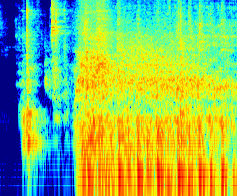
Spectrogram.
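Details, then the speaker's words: Small go-kart engine, first start, no choke: a few cranking coughs, then catches into a slow, lumpy, uneven idle that sounds ready to die; idle speed set too low, later raised. "see it sounds like the idle's just way low but I don't want to turn it up too far because I don't want to try to run off on"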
